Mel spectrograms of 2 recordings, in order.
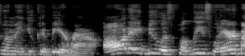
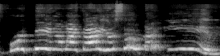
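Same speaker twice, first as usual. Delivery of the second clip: high, loud sing-song mock sympathy; mock pity; 4 dB louder than usual. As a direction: coo it with exaggerated fake pity. Mocking pity for naive viewer.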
